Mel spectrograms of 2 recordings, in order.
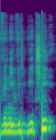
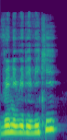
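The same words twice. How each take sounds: First: It is said in ecclesiastical Latin pronunciation. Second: It is said in ancient classical Latin pronunciation.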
